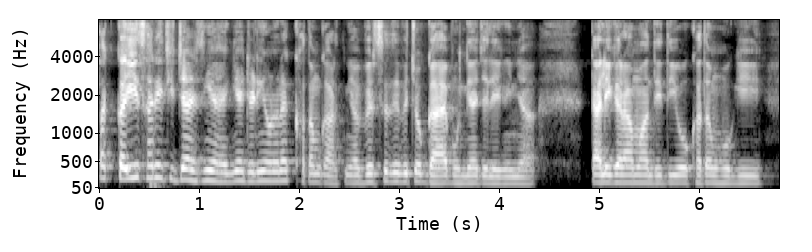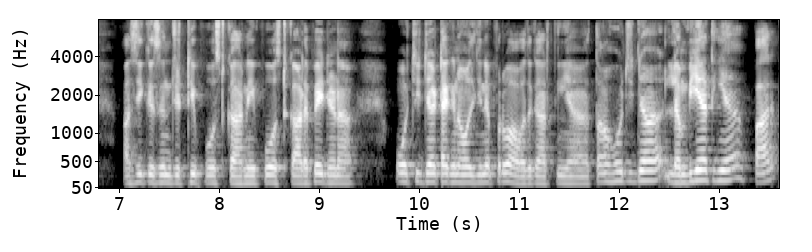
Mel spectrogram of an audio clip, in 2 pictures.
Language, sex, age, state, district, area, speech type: Punjabi, male, 30-45, Punjab, Rupnagar, urban, spontaneous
